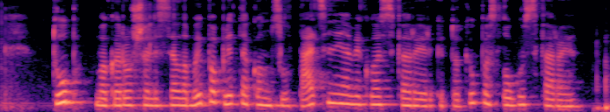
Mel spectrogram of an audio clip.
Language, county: Lithuanian, Šiauliai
